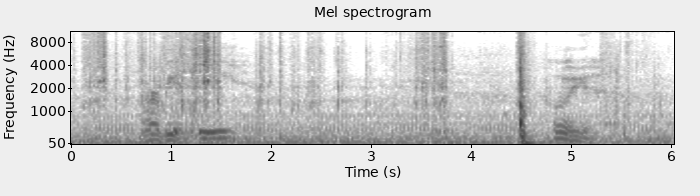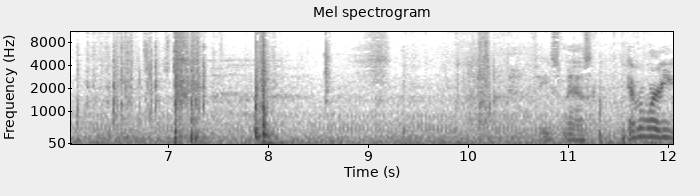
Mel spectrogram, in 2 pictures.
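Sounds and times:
steady low rumble: 0.0 - 12.0.

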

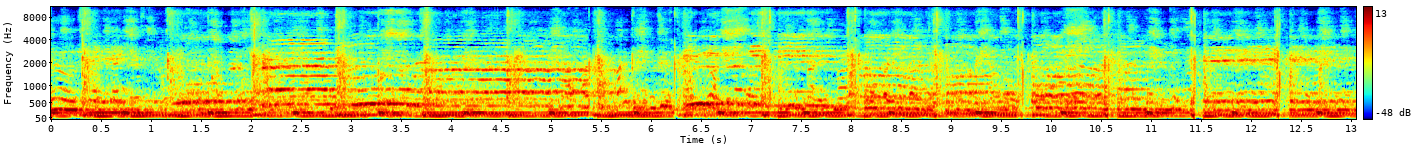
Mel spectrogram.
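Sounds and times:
crowd singing together: 0.0 - 13.0.

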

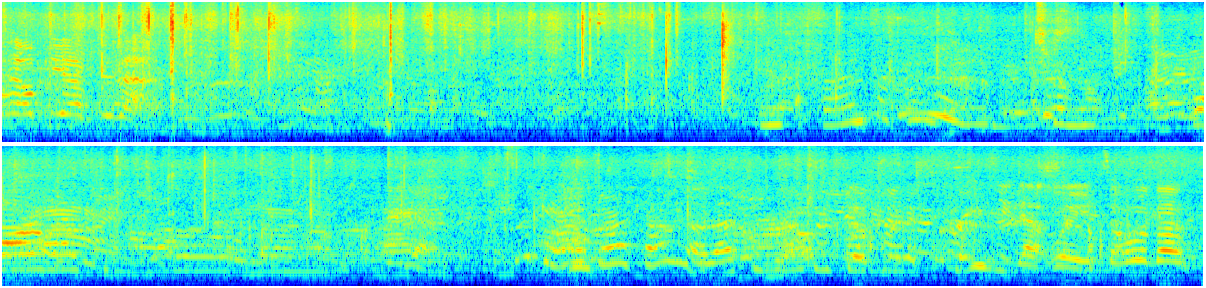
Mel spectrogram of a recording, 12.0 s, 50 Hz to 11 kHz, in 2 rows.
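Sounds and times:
horse hooves on sand: 0.0 - 4.8.

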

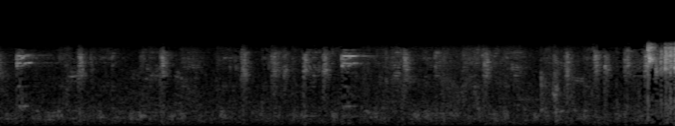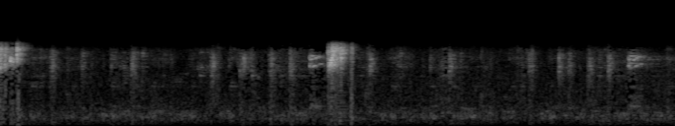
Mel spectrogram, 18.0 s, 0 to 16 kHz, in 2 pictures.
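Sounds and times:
lovebird chattering: 8.6 - 9.4, 13.2 - 13.8.

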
